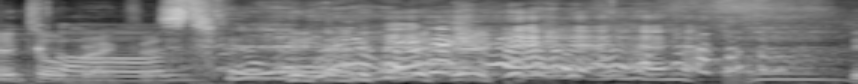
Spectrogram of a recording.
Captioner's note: laughing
